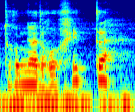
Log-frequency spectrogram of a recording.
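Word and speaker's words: Drumnadrochit: Voilà, je suis arrivé à ma guest house pour la nuit, dans le petit village de Drumna Drochit. Oui, ça se prononce R, le CH en gaélique, il me semble.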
